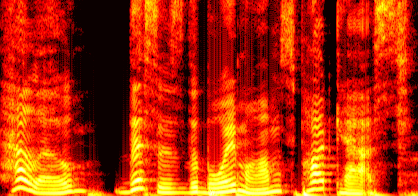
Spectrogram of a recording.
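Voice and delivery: answering machine recorded-message voice. Podcast host asked to just say something; answering machine voice. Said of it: "I do like the answering machine voice".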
